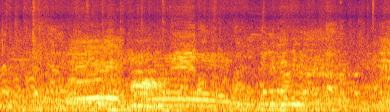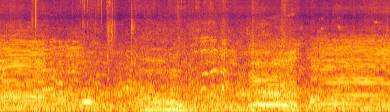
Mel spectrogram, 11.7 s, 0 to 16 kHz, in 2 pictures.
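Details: Cows with calves for sale at Raniganj market, Dinajpur, 23 October 2025; repeated deep moos about every two seconds, some short and bent, others drawn out, amid constant market chatter and background noise.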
